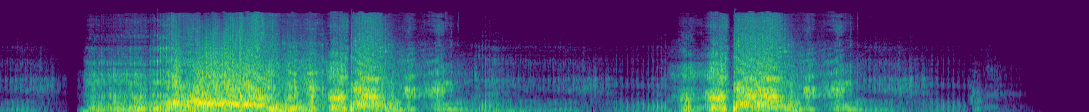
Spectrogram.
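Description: The MGM logo's lion roar: a lion roaring twice, a long roar starting about half a second in and a shorter one about five seconds in, each fading away.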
